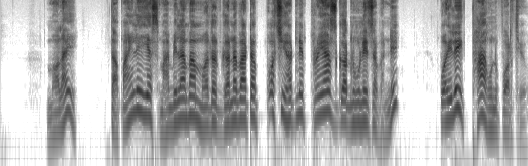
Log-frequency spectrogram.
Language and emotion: Nepali, disgusted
